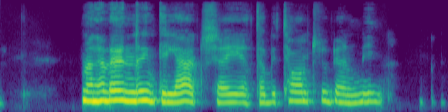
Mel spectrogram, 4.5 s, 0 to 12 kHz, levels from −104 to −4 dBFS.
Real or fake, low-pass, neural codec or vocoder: fake; 10.8 kHz; codec, 24 kHz, 1 kbps, SNAC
